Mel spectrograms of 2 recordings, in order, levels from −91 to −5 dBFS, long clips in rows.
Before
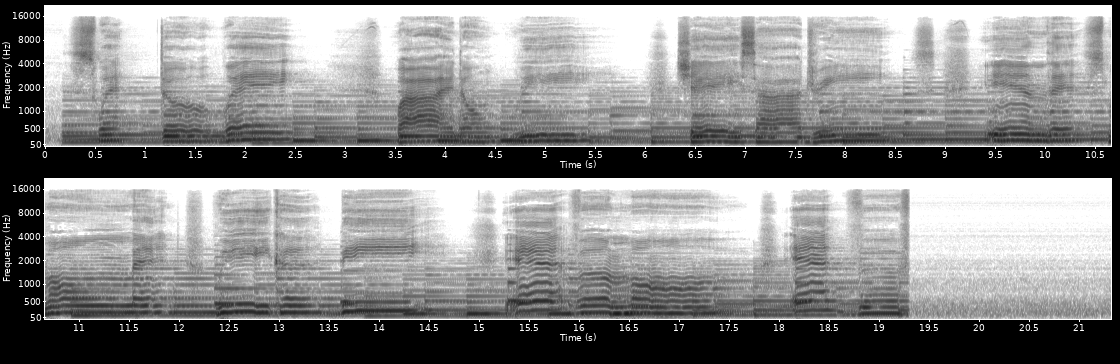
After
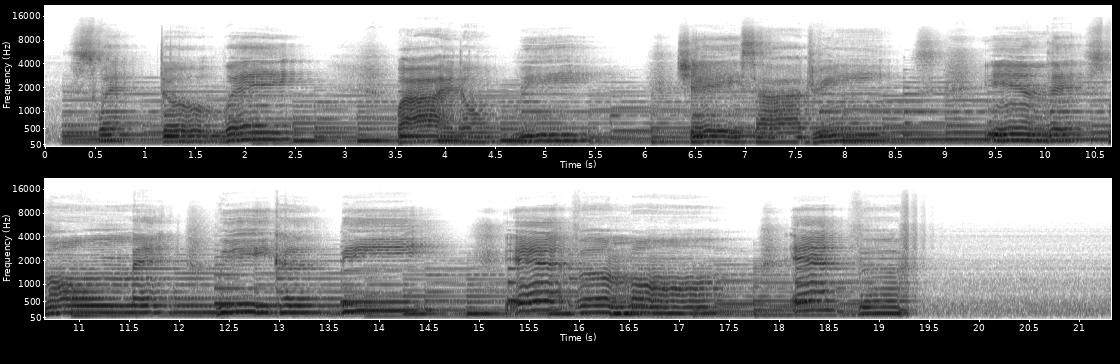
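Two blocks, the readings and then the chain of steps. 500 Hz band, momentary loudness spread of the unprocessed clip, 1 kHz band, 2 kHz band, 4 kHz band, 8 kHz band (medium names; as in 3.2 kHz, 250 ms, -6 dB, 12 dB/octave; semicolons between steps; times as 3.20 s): +7.0 dB, 8 LU, +7.0 dB, +6.5 dB, +4.5 dB, no reading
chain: high-pass 190 Hz 6 dB/octave; distance through air 150 m; thinning echo 87 ms, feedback 40%, level -8 dB; trim +7.5 dB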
